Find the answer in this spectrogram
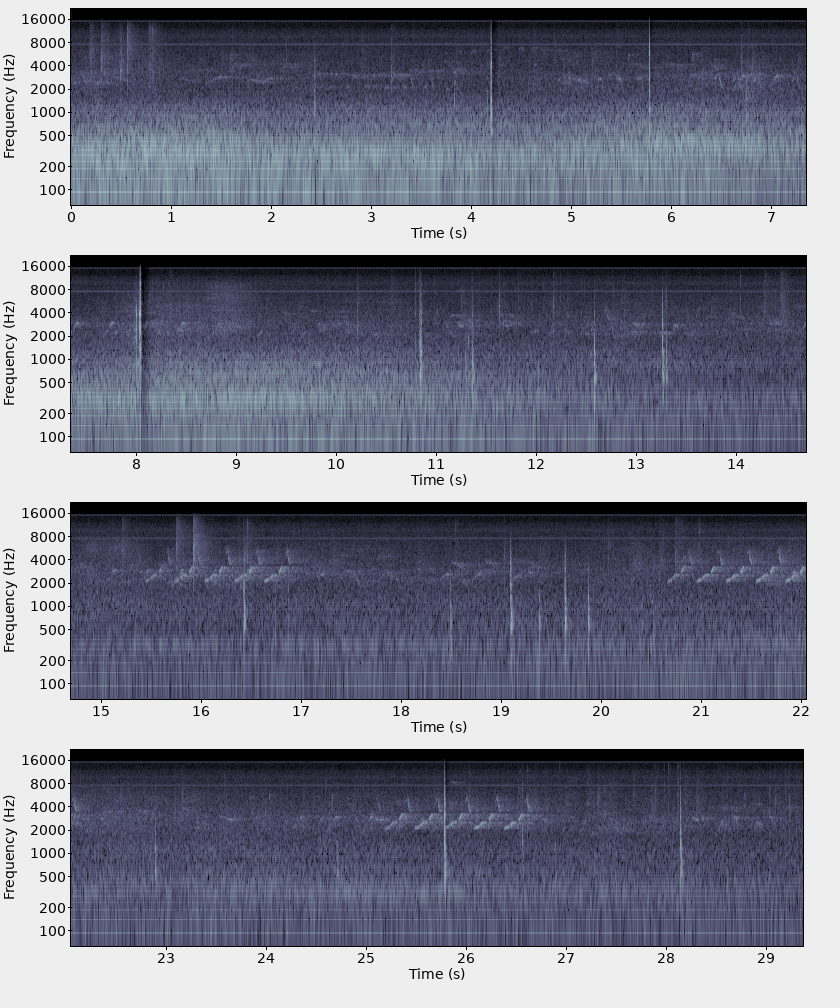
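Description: Woodland ambience: a bird sings a short, rapid trilled phrase three times, about five seconds apart, in the second half, over a low, even rumble that fades away during the first dozen seconds. Scattered sharp ticks throughout.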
